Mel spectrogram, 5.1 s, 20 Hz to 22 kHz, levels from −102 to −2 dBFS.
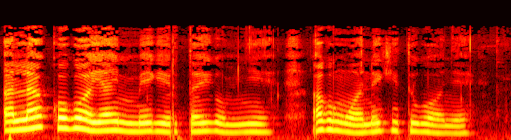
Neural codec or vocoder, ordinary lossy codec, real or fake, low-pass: none; MP3, 48 kbps; real; 19.8 kHz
